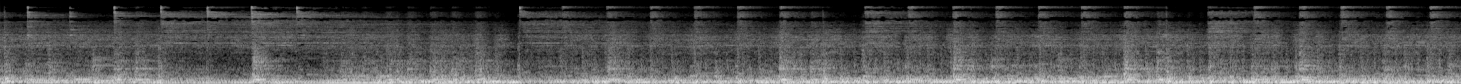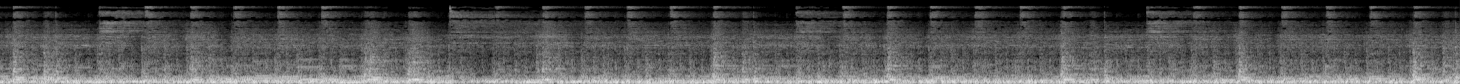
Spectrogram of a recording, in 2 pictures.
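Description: Rock band playing live: a drum kit keeps a steady, busy beat with a prominent bass drum, under guitar.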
